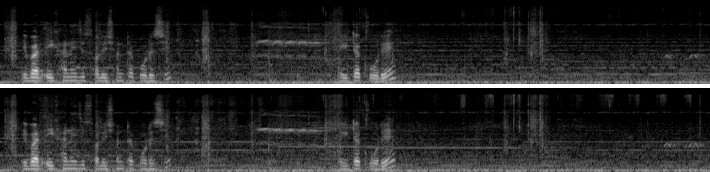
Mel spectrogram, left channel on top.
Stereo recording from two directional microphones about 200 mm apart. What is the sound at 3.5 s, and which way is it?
Speech, 40° left (ahead or behind).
